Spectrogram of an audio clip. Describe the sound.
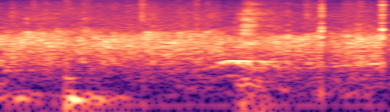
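An audience in Alicante claps steadily, a dense, even wash of applause filling the whole stretch, with a faint voice or shout briefly rising through it.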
